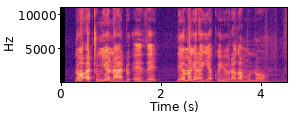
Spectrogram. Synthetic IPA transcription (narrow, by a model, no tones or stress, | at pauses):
nɔʔatumiɔnaːdoʔɛðenejɔmaɣeɾaɣiakwejoɾaɣamonɔ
